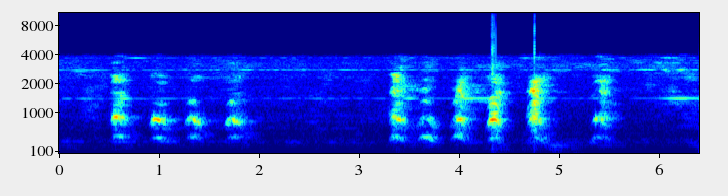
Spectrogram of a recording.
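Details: Boxer dog barking at a leaf blower: four quick barks about half a second apart, a short pause, then a faster burst of six sharp barks, with a faint steady tone underneath.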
